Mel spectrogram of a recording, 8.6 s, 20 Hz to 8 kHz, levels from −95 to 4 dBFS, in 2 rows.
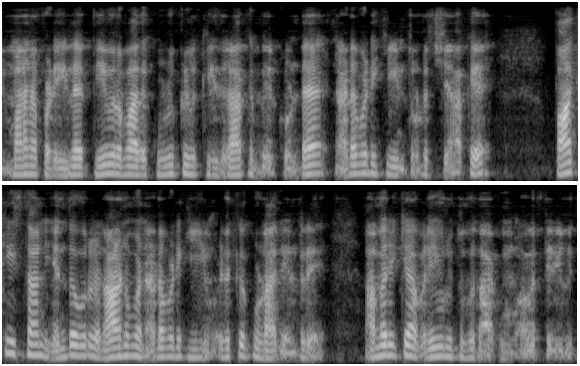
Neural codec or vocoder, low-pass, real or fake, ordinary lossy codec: vocoder, 22.05 kHz, 80 mel bands, HiFi-GAN; 7.2 kHz; fake; none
